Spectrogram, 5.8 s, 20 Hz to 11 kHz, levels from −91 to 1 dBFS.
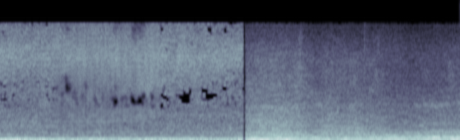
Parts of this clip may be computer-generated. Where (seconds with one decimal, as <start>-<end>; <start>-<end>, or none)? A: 0.7-2.0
